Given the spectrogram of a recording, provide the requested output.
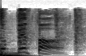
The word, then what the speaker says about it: Ibiza: Yeah, it's pronounced Ibiza, actually. What's the difference, man?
